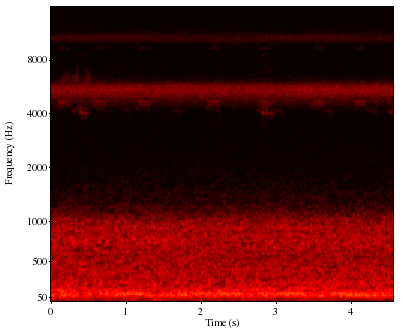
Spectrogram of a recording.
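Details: Steady night-time cricket chorus by a deserted parking lot, a thin continuous high trill with slight pulsing, backed by a strong low droning rumble.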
